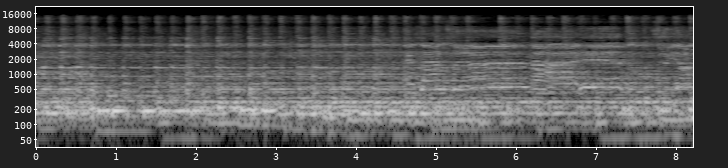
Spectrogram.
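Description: Live acoustic band playing with a steady beat, guitar strummed over an upright bass, heard from within the audience. Sung notes come in over the instruments in the second half.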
